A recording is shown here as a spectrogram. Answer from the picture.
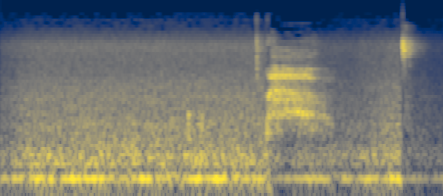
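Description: A man sipping iced coffee from a plastic cup: a drawn-out slurp, then a louder, short breath out a little before three seconds in.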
